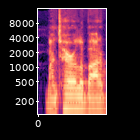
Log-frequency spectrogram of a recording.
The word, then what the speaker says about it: Monteiro Lobato: You always pronounce it right. Monteiro Lobato, Brazil, and to do some serious effort in locating him.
